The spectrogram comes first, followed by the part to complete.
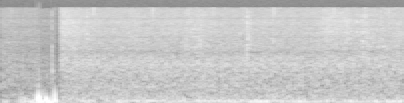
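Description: Wind buffeting the microphone: a steady low rumble, with one short low thump just after the start.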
